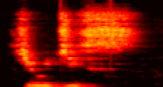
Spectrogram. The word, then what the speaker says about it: QGIS: Just in case if you don't know, QuantumGIS is also called QGIS, popularly pronounced as QGIS.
